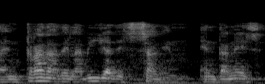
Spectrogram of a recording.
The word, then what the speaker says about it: Skagen: At the entrance to the village of Skagen (Danish pronunciation: ), a right turn onto a cycle path, also accessible by vehicle, leads to a large park (Tourist Parking).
